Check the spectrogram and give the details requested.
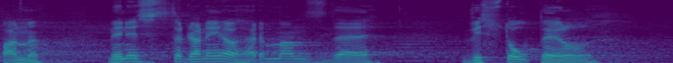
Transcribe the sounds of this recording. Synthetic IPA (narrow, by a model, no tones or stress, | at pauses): panmɪnɪst̪rdanɪɛlɦɛɾmanzdɛ | vɪst̪o̞wpɪl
